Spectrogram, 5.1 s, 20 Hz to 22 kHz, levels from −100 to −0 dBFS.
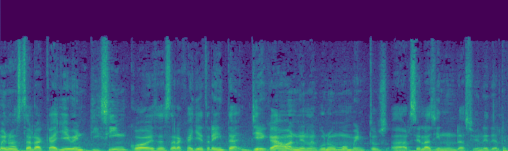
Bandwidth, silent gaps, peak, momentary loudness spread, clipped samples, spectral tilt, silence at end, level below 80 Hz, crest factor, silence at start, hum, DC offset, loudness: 17 kHz; none; -6 dBFS; 8 LU; under 0.1%; -5 dB/octave; 0 s; -36 dBFS; 18 dB; 0 s; none; under 0.1%; -24 LUFS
